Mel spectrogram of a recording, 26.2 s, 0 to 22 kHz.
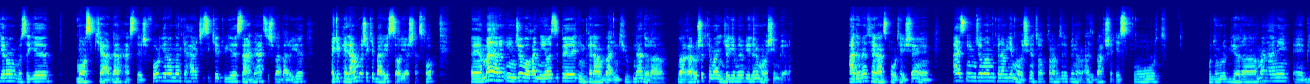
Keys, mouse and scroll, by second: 1.4-6.6 drag, 6.6 click, 11.5 Delete, 12.1 click, 12.4 Delete, 14.5 n, 16.2-16.9 scroll up 10, 19.6-26.2 drag.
